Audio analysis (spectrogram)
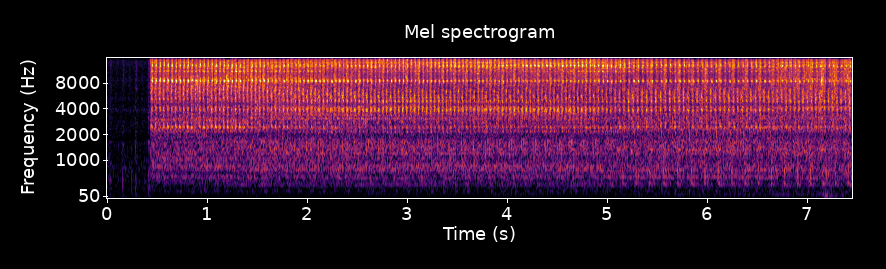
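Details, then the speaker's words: Ford EcoSport 3-cylinder EcoBoost petrol, check engine light on: engine catches into lumpy, shaking idle, whole car vibrating, irregular beat with cylinder dropping out. "Check engine light ए रहा है पुरी गाड़ी vibrate कर रही है"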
